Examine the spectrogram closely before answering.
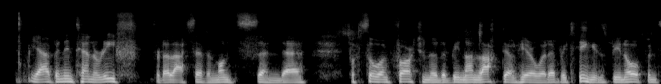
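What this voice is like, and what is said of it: Irish accent. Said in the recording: “most people will tell the Irish accent”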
